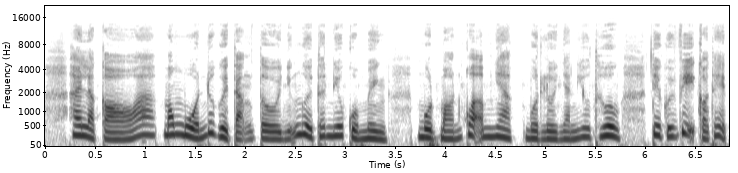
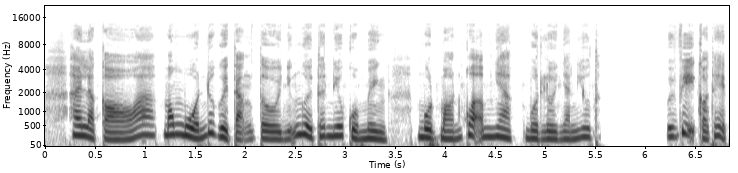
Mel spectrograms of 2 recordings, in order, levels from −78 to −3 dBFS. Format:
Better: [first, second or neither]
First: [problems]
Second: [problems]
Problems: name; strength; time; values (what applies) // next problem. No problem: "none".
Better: first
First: none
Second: audio cutting out; at 5.5 s for 0.5 s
